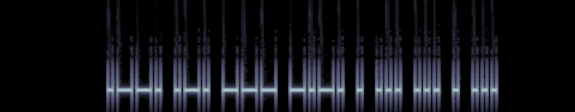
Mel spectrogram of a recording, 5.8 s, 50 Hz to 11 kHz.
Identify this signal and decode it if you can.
Morse code, heard as a keyed tone, about 25 wpm, 700 Hz. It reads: PROCESSES
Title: ES:S Suffix - Top 100 Words with Base Words 25wpm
